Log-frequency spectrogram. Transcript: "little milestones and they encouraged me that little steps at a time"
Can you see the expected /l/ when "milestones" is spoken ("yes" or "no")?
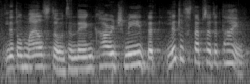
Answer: yes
